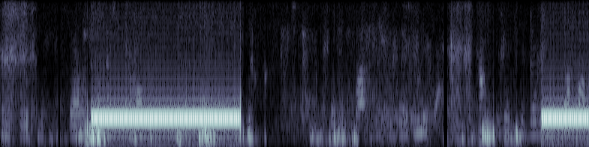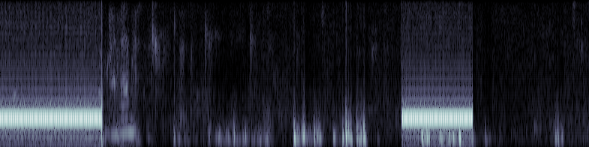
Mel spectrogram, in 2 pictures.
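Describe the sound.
Phone tones sound while a call is being placed: three steady, even-pitched beeps about two seconds long, spaced by pauses in which people talk.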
